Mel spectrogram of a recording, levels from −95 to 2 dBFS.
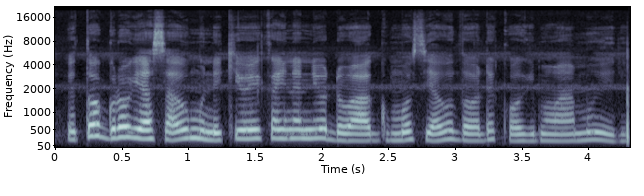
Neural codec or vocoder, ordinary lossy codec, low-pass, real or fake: vocoder, 48 kHz, 128 mel bands, Vocos; none; 19.8 kHz; fake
